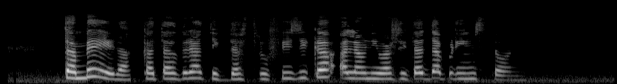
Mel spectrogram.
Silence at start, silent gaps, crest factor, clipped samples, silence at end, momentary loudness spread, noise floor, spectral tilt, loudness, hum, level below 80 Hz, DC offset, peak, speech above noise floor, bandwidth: 0.65 s; none; 24 dB; under 0.1%; 1.1 s; 15 LU; -61 dBFS; -3.5 dB/octave; -27 LUFS; none; -76 dBFS; under 0.1%; -4 dBFS; 34 dB; 11 kHz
